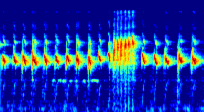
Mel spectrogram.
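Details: A green leafbird delivers a kapas tembak-style song: a fast series of sharp, bright chips about six a second, interrupted midway by a harsh, dense rattling burst before the chips resume.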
